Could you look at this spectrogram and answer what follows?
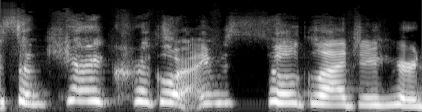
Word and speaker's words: Kerry Krueglar: name this is like an interrogation here of Carrie krugler I was gonna say it correctly so Carrie krugler I'm so glad you're here today one of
